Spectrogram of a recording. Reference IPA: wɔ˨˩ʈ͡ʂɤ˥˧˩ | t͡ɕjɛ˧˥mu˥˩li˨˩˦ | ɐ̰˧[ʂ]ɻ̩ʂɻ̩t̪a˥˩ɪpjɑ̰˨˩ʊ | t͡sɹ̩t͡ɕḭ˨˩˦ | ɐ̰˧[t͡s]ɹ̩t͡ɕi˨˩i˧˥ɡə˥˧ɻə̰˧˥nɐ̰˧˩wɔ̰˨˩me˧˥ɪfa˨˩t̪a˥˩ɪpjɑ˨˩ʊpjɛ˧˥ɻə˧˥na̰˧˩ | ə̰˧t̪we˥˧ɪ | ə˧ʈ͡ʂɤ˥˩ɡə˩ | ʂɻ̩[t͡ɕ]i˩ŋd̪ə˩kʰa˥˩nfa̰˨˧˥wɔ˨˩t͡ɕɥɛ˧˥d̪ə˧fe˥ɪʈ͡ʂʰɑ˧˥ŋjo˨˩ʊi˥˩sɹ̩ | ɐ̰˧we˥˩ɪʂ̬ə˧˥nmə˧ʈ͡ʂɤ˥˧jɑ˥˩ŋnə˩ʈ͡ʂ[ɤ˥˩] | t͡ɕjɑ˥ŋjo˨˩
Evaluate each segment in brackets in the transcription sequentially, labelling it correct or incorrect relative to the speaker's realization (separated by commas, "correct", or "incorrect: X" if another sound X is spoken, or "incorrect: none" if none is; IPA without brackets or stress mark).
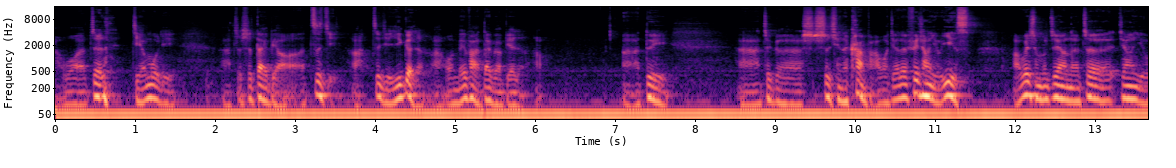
incorrect: ʈ͡ʂ, correct, incorrect: t͡ɕʰ, correct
